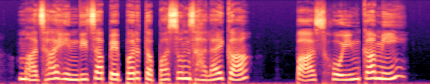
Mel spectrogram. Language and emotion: Marathi, fearful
